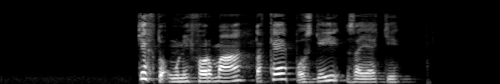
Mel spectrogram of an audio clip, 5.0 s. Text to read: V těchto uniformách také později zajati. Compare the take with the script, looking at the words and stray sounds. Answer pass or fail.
pass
